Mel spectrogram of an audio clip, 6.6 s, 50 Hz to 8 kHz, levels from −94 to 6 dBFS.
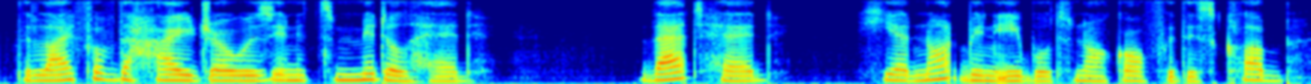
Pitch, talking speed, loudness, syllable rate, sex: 180 Hz, 210 wpm, -20 LUFS, 5.0 syllables/s, female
